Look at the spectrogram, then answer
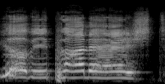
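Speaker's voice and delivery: very high, shrill, creaky, rasping movie-character voice. Speaker quoting a line from the movie being discussed, imitating a movie character's voice. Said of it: "You do that voice perfect".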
